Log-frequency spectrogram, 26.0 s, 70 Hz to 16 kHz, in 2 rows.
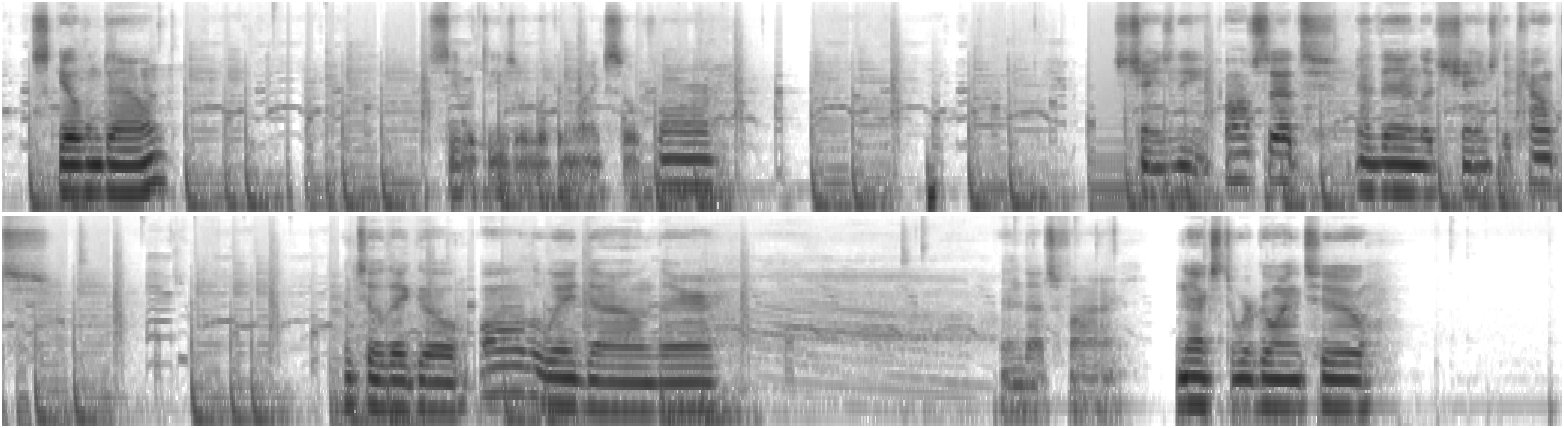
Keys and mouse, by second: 1.0-20.8 middle drag, 1.9 Tab, 8.5-26.0 shift+drag, 22.6 middle click, 22.6 right click, 23.6 Tab, 24.7 middle click, 24.7 right click.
